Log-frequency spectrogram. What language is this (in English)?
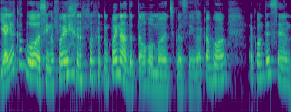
Portuguese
